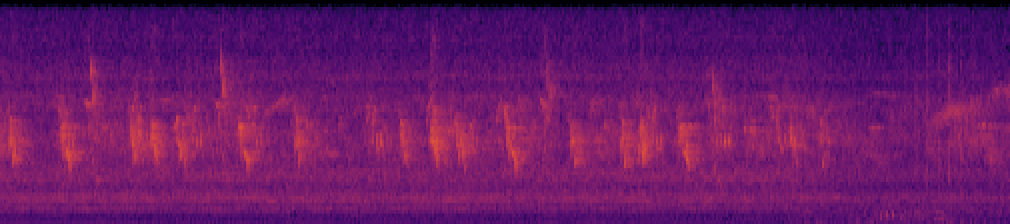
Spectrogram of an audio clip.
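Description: Small birds chirping: a continuous run of short, high chirps, several a second. A low steady hum comes in near the end.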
